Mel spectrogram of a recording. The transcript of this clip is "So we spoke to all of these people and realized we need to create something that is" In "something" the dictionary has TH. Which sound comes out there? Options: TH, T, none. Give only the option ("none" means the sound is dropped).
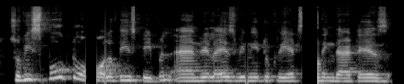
T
